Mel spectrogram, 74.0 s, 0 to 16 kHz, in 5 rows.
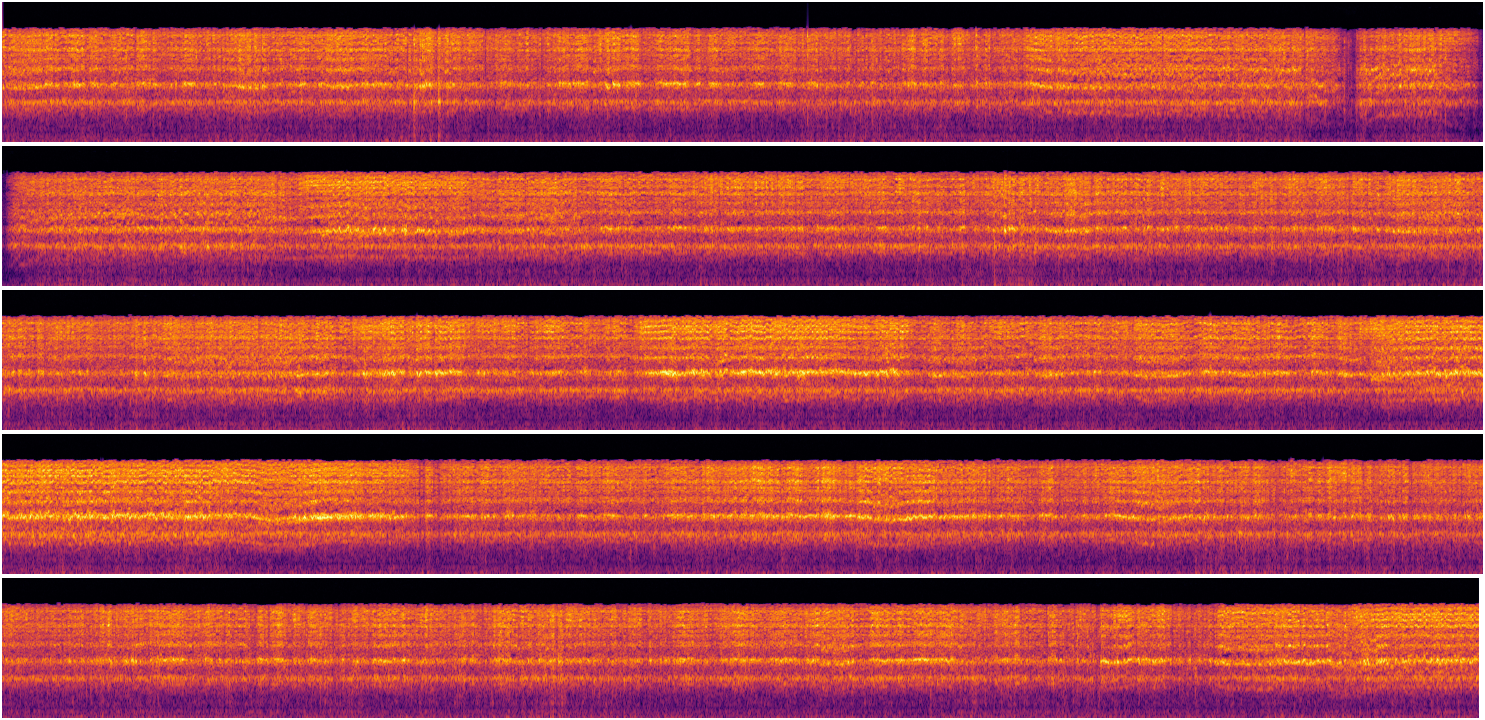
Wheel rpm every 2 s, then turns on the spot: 230, 230, 230, 230, 230, 220, 140, 120, 190, 200, 230, 230, 230, 230, 220, 220, 220, 230, 220, 220, 230, 220, 200, 200, 230, 230, 230, 230, 230, 230, 230, 230, 230, 230, 230, 230, 200.
none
